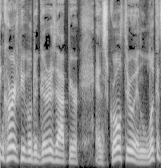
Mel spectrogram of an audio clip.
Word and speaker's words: Zapier: Zapier, it's spelled Z-A-P-I-E-R. It rhymes with happier because it will make you.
